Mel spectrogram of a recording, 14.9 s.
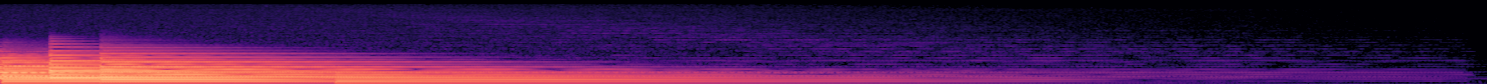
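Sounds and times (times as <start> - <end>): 
V-Piano digital piano: 0.0 - 7.5.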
